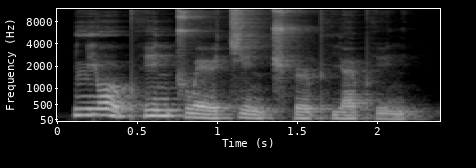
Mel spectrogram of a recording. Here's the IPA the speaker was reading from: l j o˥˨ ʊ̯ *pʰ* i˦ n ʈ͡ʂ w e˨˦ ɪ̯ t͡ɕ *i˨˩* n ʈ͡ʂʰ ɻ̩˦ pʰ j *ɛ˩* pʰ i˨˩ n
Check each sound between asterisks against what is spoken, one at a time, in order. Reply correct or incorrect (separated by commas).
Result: correct, correct, incorrect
